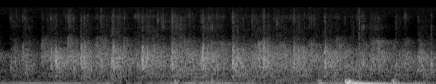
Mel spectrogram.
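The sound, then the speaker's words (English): An audience applauding steadily for several seconds, a dense wash of many hands clapping at an even, moderate volume with no voices over it, and a brief thump near the end. “I seek not your applause there.”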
